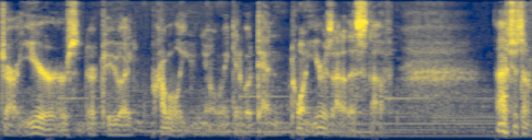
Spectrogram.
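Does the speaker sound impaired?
No.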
